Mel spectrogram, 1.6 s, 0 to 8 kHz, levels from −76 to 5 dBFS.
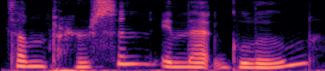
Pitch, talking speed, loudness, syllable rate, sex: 220 Hz, 185 wpm, -18 LUFS, 4.2 syllables/s, female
